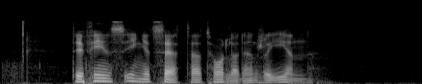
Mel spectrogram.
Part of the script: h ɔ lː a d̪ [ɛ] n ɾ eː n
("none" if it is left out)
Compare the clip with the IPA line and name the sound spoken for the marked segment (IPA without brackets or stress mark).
ɛ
